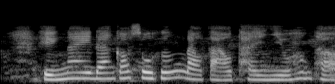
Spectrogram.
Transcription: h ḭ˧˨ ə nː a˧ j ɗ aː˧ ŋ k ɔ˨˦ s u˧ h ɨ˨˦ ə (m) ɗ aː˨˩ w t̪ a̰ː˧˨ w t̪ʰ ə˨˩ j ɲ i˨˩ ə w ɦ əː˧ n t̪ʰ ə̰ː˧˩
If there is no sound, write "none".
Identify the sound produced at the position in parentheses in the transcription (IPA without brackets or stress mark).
ŋ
